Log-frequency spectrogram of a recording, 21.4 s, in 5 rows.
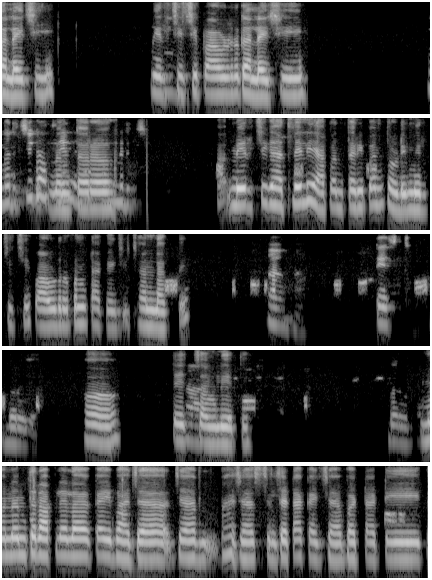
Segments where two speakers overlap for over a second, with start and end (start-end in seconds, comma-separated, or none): none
